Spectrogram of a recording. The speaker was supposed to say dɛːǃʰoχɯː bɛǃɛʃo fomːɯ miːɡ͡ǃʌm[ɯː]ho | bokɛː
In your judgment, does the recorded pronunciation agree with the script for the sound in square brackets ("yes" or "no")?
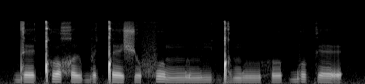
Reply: no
